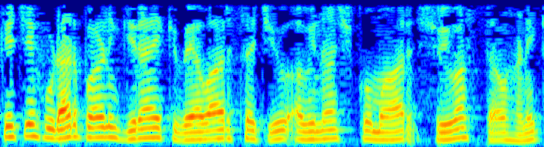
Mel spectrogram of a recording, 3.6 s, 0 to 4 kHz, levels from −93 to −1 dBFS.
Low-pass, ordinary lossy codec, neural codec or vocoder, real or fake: 3.6 kHz; none; none; real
